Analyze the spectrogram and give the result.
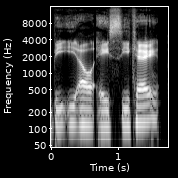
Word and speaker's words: Belack: But uh, yeah, but yeah, uh, my last name is spelled B E L A C K, um, despite everyone's poor pronunciation thereof.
